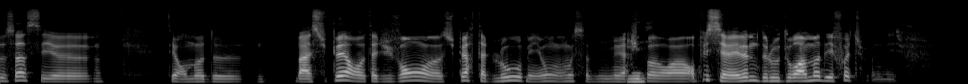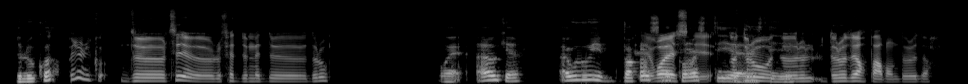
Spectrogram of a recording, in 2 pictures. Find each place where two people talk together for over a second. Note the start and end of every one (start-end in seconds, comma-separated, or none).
16.1-17.7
